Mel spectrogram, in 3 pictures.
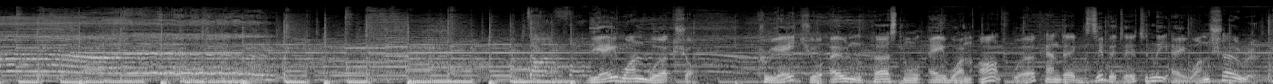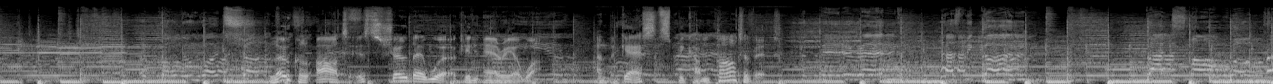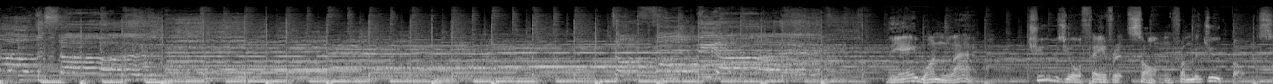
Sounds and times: Music: 0:00.0 - 0:38.1
Speech: 0:05.7 - 0:12.7, 0:15.4 - 0:20.6, 0:34.3 - 0:38.1.

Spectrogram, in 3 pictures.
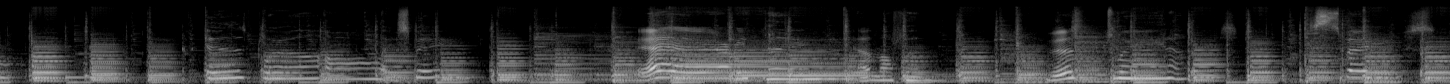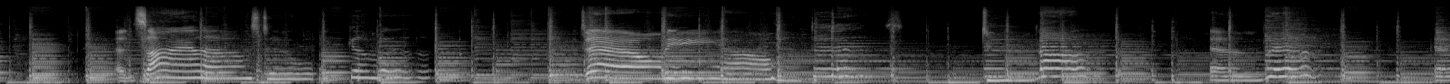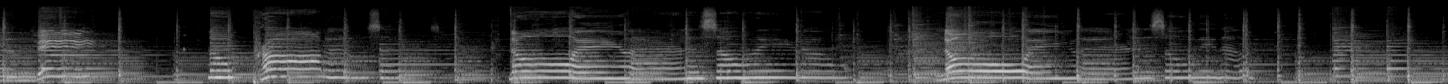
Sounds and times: Music: 0:00.0 - 0:43.4.

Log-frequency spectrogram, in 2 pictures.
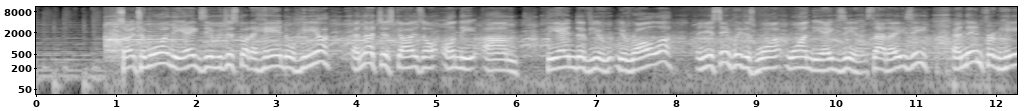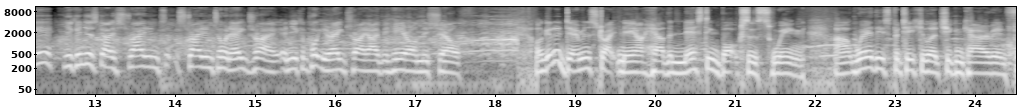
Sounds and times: Cluck: 0:00.9 - 0:18.4, 0:20.0 - 0:24.5.

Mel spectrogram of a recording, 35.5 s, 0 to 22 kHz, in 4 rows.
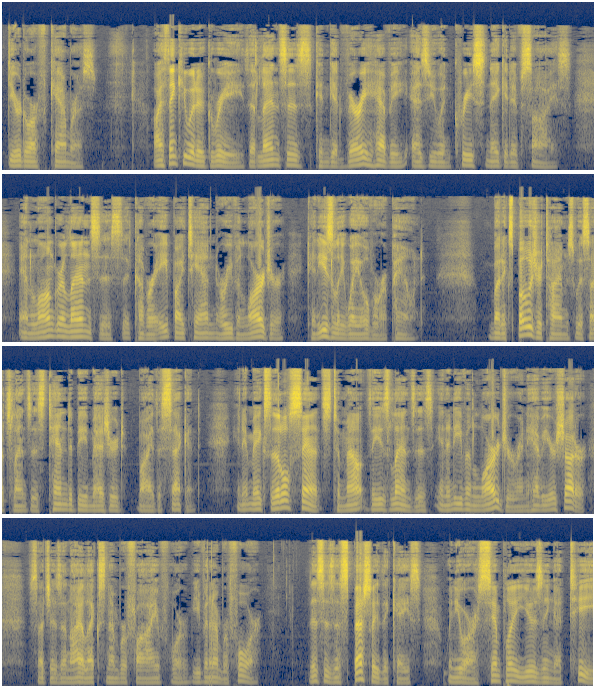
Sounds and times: Speech: 0:00.0 - 0:01.4, 0:02.2 - 0:15.2, 0:16.2 - 0:30.6, 0:31.2 - 0:35.5.

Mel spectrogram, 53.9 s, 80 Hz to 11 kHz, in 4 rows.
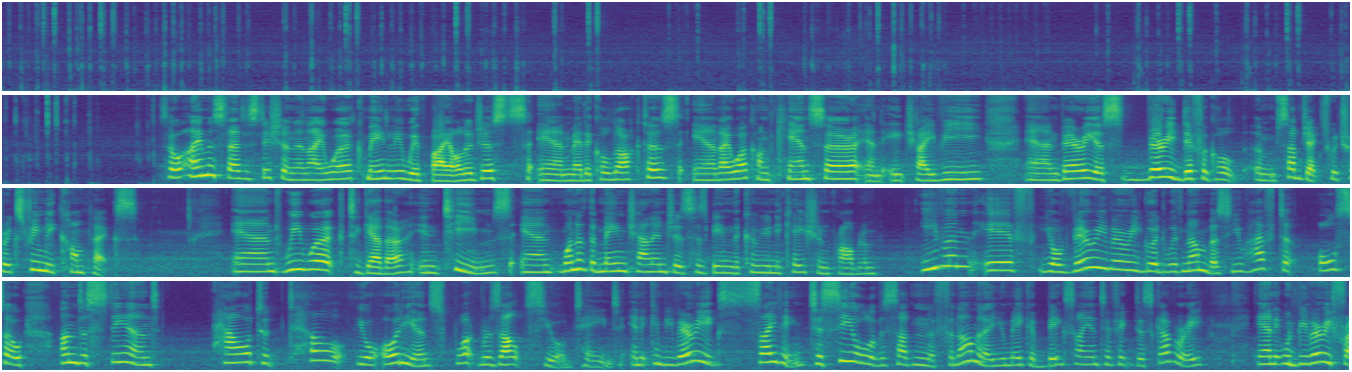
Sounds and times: Speech: 0:15.1 - 0:28.3, 0:29.3 - 0:42.0, 0:42.6 - 0:53.9.

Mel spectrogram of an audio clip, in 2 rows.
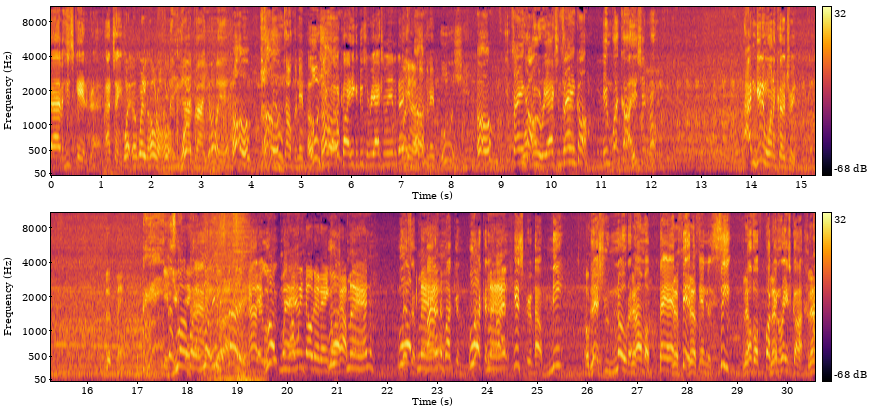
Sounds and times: Speech: 0:17.6 - 0:30.5.

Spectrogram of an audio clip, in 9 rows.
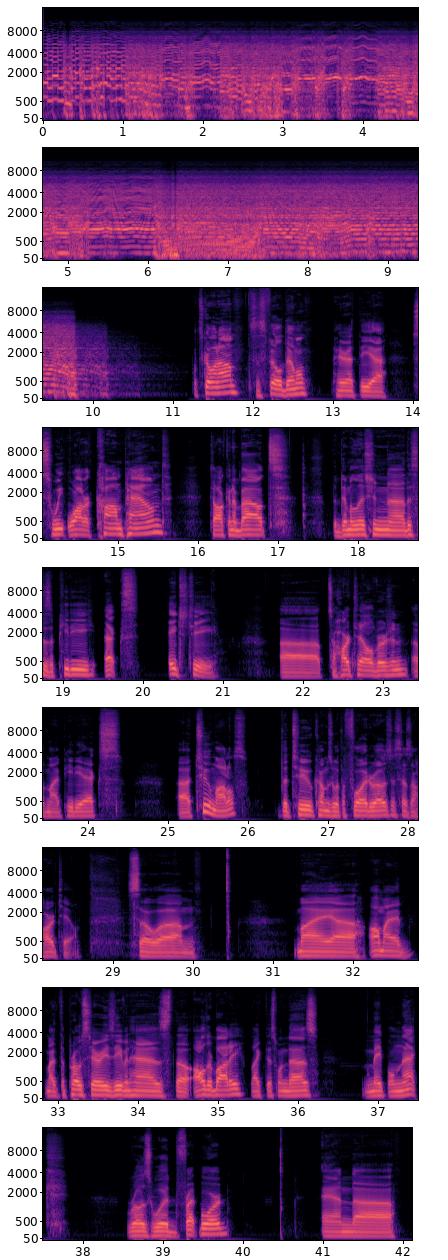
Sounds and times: Speech: 0:11.2 - 0:21.0, 0:21.7 - 0:24.5, 0:25.1 - 0:28.6, 0:29.2 - 0:30.1, 0:31.3 - 0:37.8, 0:38.6 - 0:39.9, 0:41.0 - 0:42.0.

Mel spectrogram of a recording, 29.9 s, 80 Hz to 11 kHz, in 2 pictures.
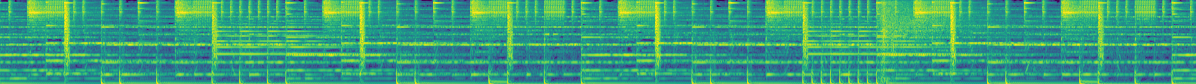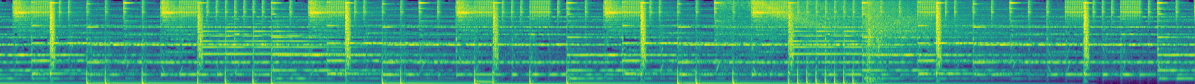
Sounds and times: Music: 0:00.0 - 0:29.8.

